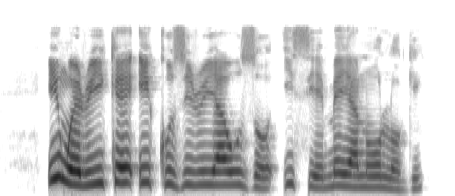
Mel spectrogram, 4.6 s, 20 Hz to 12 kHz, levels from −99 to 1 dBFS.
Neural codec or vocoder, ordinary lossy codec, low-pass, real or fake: none; none; 7.2 kHz; real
